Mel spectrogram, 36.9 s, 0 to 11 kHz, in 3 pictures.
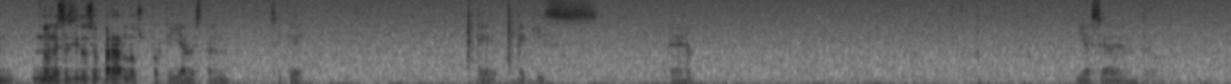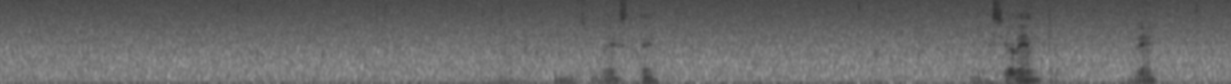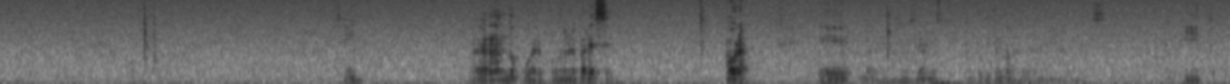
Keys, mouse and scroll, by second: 0.5 click, 2.4 click, 3.5 right click, 4.6 e, 5.0 x, 9.5 click, 9.8 middle click, 10.9-14.8 drag, 14.9 middle click, 16.0 right click, 17.3-21.6 drag, 22.6-24.4 drag, 24.5 scroll down 1, 24.8 middle click, 25.7 scroll up 1, 26.0 Tab, 26.5 scroll down 1, 26.8-30.4 middle drag, 30.7-32.1 middle drag, 33.4 s, 36.5 click.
